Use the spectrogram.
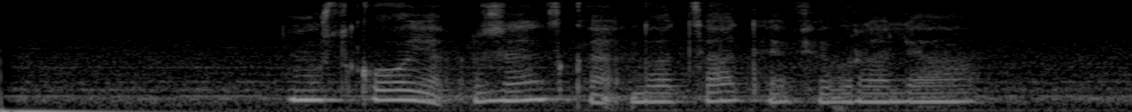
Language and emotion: Russian, sad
